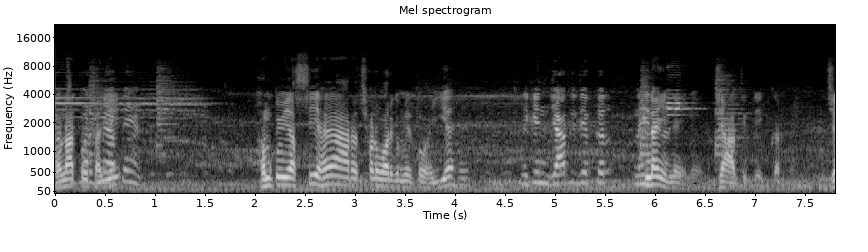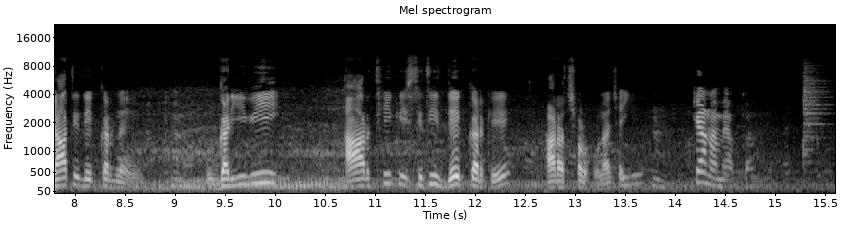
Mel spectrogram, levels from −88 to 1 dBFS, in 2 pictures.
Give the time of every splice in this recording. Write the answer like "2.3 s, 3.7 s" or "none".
none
